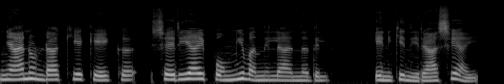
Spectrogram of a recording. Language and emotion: Malayalam, sad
